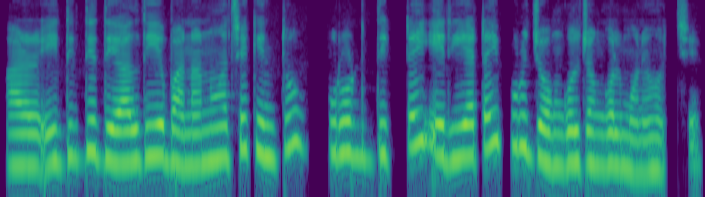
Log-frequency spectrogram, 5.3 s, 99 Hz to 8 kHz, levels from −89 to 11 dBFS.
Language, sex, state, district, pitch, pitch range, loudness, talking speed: Bengali, female, West Bengal, Jhargram, 245 Hz, 215-270 Hz, -16 LUFS, 215 wpm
